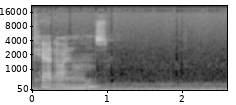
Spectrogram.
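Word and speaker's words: cation: of ions we've got cat ions which again it looks and it's spelled just like it um like it sounds got cat ions and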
